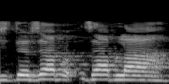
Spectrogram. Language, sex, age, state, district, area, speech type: Bodo, female, 60+, Assam, Chirang, rural, spontaneous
